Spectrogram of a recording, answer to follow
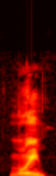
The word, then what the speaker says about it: Mbui: Muy? Muy, yeah, the M is silent, so.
